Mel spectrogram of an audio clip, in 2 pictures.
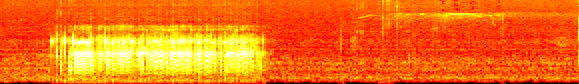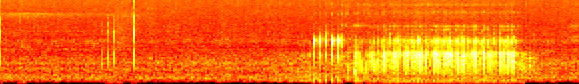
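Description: A French Bulldog snores in two long, rattling breaths with a quiet pause between them.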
